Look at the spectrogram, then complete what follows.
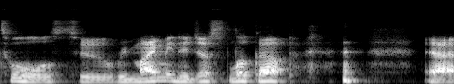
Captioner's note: laughs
